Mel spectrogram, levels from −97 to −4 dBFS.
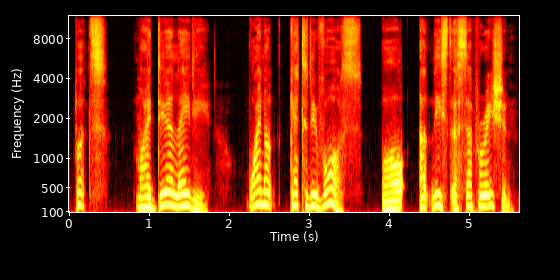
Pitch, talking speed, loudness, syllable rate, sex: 170 Hz, 150 wpm, -16 LUFS, 4.8 syllables/s, male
